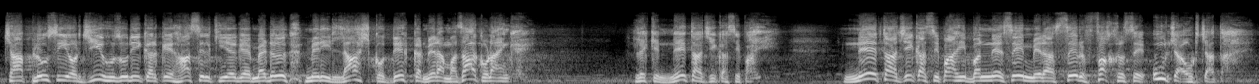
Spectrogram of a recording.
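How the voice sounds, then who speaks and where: तीखा, स्वाभिमानी जवान देशभक्त सिपाही. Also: male voice, on the high side, lively intonation, sharp tone, exaggerated voice. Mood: proud, scornful. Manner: declamatory, impassioned, deliberate. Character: defiant, proud young patriotic Indian soldier, aged thirty-one. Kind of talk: radio drama acting. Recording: echoing hall, music underneath, radio play.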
